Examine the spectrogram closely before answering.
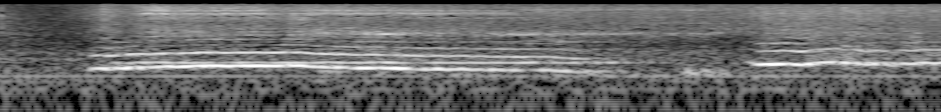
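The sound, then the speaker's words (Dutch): Buzzing lip tone made by pressing exhaled air out through the lips, as when blowing a trumpet: one long buzz that sags slowly in pitch, then a brief pause and a shorter second buzz near the end. “tegendruk die wordt ook gegeven wanneer je uitademend gaat persen door je lippen heen. Bijvoorbeeld bij je trompetten. Wanneer je trompet blaast.”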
